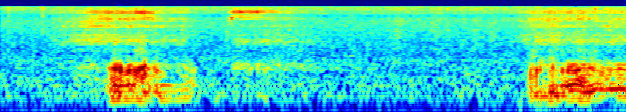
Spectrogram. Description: My dog snoring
